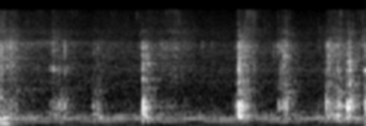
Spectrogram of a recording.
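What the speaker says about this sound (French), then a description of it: "Et pour être sûr qu'il y en a bien partout, on n'hésite pas à les mélanger." Fried potatoes being tossed with salt in a bowl, giving soft irregular scraping and rustling bursts with faint crackle, fairly quiet and close, with no talking.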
